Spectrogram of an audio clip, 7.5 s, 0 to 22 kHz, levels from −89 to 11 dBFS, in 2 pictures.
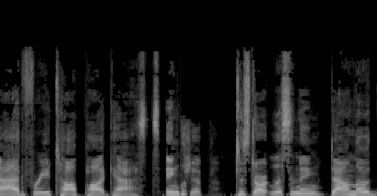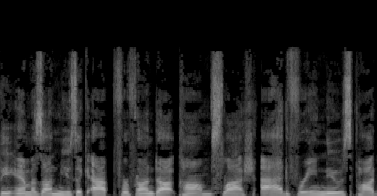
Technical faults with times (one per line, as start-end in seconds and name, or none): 1.81-1.88 damaged data in a compressed stream
5.11-5.16 damaged data in a compressed stream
